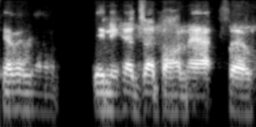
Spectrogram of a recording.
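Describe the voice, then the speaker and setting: A man's voice: low voice, level tone, moderate pace, breathy edge, no echo, muffled recording. A man explaining something on a live show, talking in a hesitant way with many ums. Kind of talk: casual live chat.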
